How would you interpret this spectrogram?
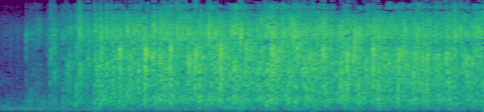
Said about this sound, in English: So first, I'd like to get the paid group, the staff here at LCUUC. We may be paid for what we do, but it's also an amazing labor of love. Could I have a round of applause for our nursery staff?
